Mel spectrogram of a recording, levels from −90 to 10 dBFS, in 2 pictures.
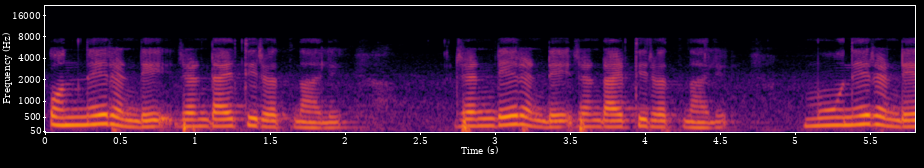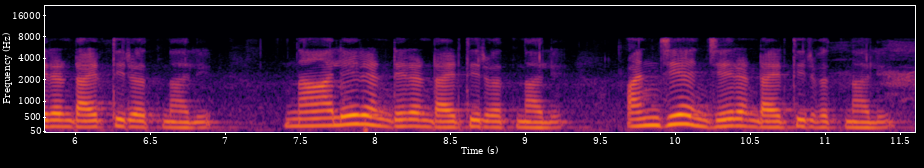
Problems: background sounds at intervals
